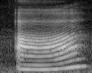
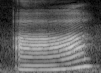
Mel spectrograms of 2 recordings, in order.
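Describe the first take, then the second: First: The pitch rises like a question. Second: The pitch rises like a question.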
